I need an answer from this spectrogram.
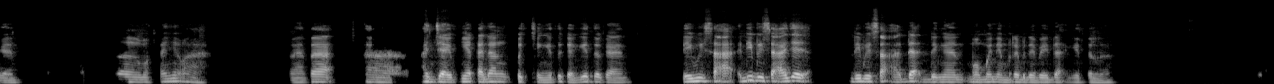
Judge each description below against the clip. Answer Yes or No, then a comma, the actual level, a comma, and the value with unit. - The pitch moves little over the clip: No, average, 3.3 semitones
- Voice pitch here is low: Yes, low, 115 Hz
